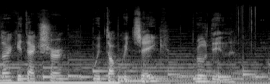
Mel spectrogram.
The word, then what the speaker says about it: Rudin: we talk with Jake Rudin did I pronounce it right Jake very yes it's Ruden it's very close but um you know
